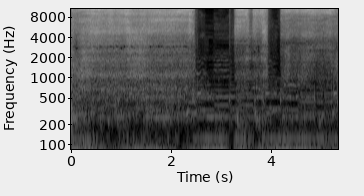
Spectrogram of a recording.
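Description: Airbrush spraying paint, a steady hiss of compressed air in three stretches: a long one of about two and a half seconds, then two shorter ones with brief breaks between.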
